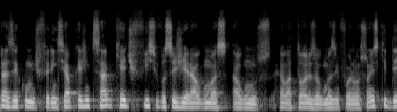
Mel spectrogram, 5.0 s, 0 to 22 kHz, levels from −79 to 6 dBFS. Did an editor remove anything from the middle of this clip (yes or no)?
no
